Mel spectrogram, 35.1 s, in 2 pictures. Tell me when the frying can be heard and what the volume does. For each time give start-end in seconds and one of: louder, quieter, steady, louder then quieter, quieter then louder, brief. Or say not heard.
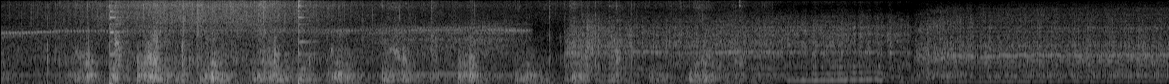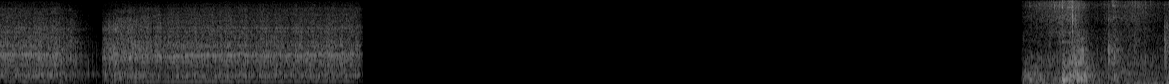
0.0-11.7 quieter
32.9-35.0 brief.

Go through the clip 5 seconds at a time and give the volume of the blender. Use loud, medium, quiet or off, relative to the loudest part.
loud, loud, loud, loud, loud, off, off.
